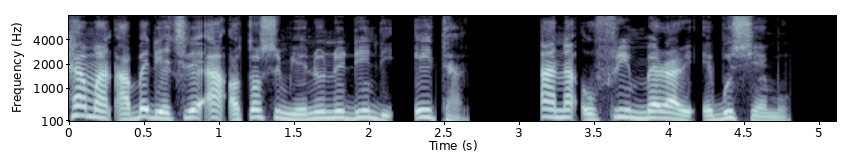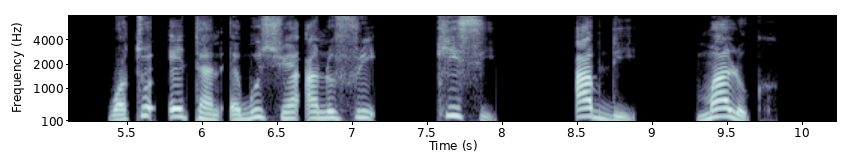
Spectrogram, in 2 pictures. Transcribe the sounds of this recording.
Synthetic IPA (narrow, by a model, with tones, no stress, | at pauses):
hɛ˦mã˨nʔa˨bɛ˦di˨ɛ˨t͡ɕʰɪ˦ɾɛ˦ʔa̰˨ʔɔ˨tɔ˦sʊ˨˦mĩ˨ɛ˨nũ˦nʊ̃˦dĩ˦dɪ˨e˦tʰã̰˨n | ã˦nã˨ʔɔ˨fɾi˦mɛ˦ɾa˨ɾi˨ʔæ˨bu˦sɥɛ˨mṵ̃˨ | wɔ˨tʰʊ˦ɛ˦tʰã˨næ˨bu˦sɥ̃a˨ʔa˨nʊ̃˦fɾi˦ | kʰi˦sḭ˨ | a˦bdḭ˨ | ma˦lu˨kʰ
